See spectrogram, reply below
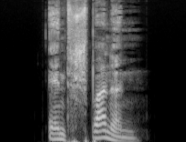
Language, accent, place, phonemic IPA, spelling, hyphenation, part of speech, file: German, Germany, Berlin, /ʔɛntˈʃpanən/, entspannen, ent‧span‧nen, verb, De-entspannen.ogg
- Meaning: to relax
